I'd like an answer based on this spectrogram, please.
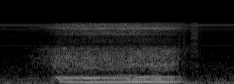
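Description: A single low, buzzing snore on the in-breath, lasting over a second: typical snoring from vibrating soft tissue in the throat.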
